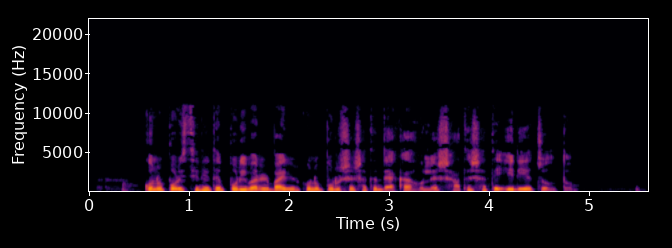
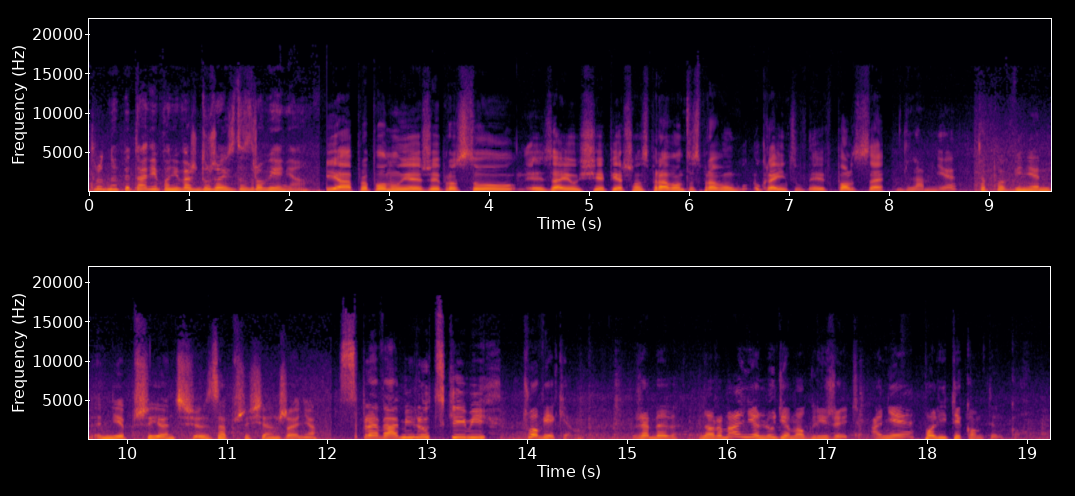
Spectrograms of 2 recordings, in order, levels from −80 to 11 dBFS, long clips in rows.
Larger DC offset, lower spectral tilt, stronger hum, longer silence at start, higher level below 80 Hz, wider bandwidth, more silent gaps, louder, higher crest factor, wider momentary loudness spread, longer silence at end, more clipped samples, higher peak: neither; first, -6.5 dB/octave vs -4.5 dB/octave; neither; first, 0.55 s vs 0 s; second, -72 dBFS vs -38 dBFS; second, 11 kHz vs 17 kHz; neither; about the same, -20 LUFS vs -21 LUFS; about the same, 18 dB vs 18 dB; about the same, 12 LU vs 10 LU; first, 1 s vs 0 s; neither; about the same, -4 dBFS vs -4 dBFS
